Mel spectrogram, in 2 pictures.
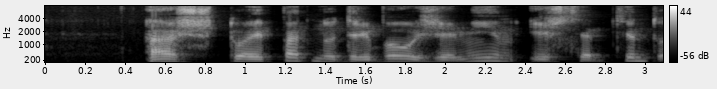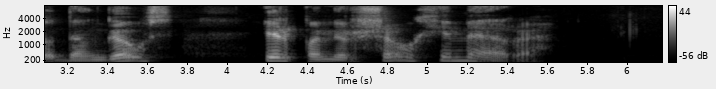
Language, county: Lithuanian, Klaipėda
